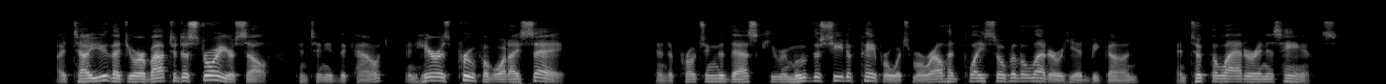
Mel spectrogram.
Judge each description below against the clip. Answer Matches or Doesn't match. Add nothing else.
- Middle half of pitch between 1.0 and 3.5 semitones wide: Doesn't match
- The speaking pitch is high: Doesn't match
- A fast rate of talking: Matches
